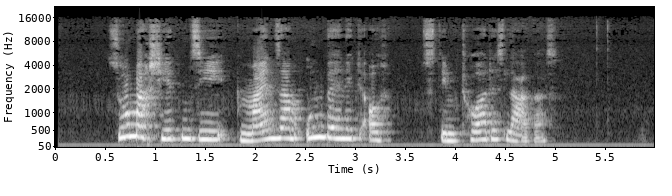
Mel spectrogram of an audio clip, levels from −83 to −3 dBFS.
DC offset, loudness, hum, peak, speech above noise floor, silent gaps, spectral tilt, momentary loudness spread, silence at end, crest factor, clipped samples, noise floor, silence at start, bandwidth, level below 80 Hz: under 0.1%; -11 LUFS; none; 0 dBFS; 26 dB; none; -4 dB/octave; 13 LU; 0.85 s; 12 dB; under 0.1%; -37 dBFS; 0.55 s; 16.5 kHz; -46 dBFS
